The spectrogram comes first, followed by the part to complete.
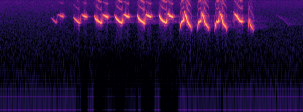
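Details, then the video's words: Nashville warbler song: a very distinctive two-second, two-part song, a string of high, sweet paired notes followed by a slightly lower, richer run of notes, with no other sounds. "Let's listen to a Nashville warbler."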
